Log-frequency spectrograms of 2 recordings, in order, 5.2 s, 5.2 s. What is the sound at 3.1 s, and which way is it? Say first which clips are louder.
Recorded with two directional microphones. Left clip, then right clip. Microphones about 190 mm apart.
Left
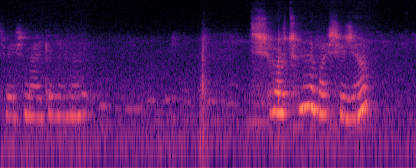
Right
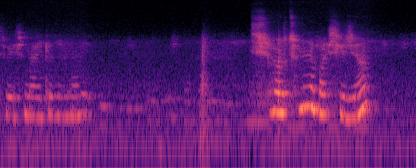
A woman's voice: right 1 dB; centre (ahead or behind).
